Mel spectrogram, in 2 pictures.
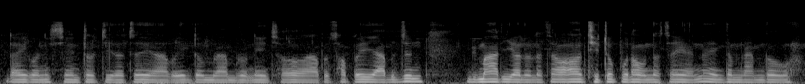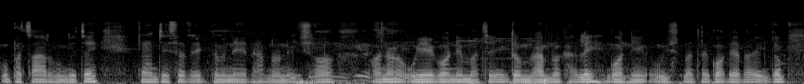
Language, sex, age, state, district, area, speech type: Nepali, male, 18-30, West Bengal, Darjeeling, rural, spontaneous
